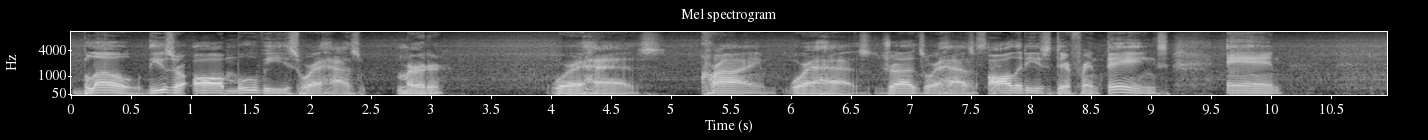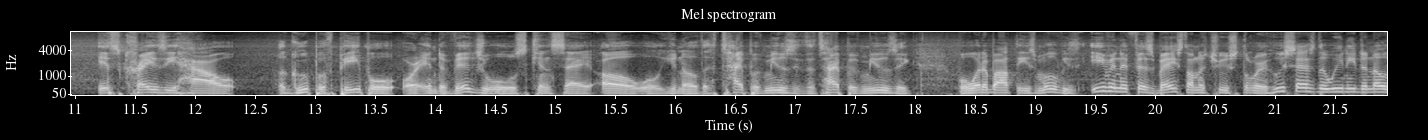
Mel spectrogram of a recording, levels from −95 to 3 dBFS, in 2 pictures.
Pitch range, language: 105-135 Hz, English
